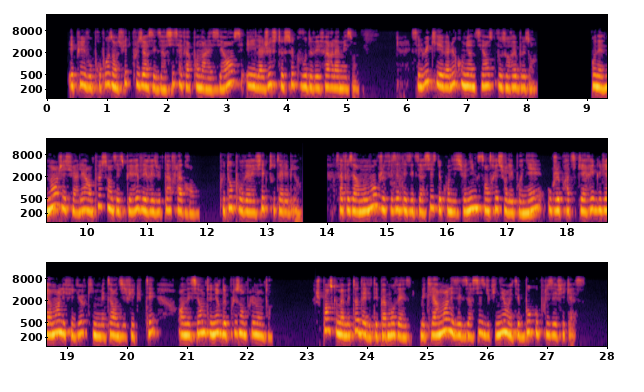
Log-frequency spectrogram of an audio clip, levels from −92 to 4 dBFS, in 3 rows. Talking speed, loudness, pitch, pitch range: 230 wpm, -19 LUFS, 240 Hz, 230-260 Hz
